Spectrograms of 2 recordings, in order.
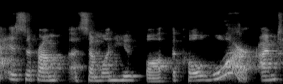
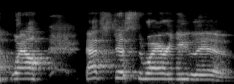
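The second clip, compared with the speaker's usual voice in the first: laughing; 5 semitones higher, 5 dB louder, slower than usual. Real, not acted. Laughing at the cloud joke.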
